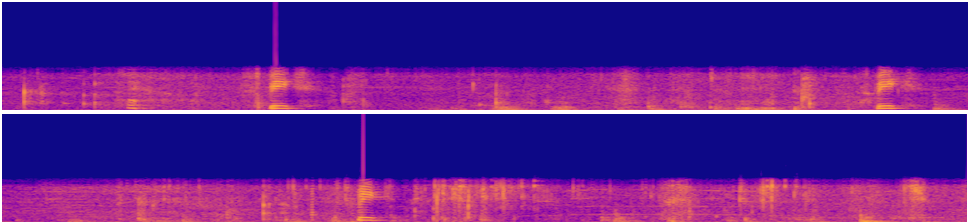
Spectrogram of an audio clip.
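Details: Five-month-old basset hound barking at his brother, a beagle, to show him who is boss: three sharp, loud barks spaced roughly two seconds apart, with people talking throughout in a small indoor room.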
